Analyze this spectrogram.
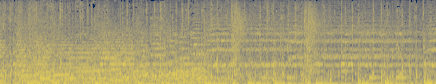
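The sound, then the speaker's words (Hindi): Horses gallop fast through trees as mounted bandits chase a horse-drawn cart, their rapid, driving hoofbeats thudding steadily beneath loud, dramatic orchestral music that dominates the mix. “पेड़ों के बीच में से बाएं से दाईं ओर को तेजी से भागते हुए घोड़े।”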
